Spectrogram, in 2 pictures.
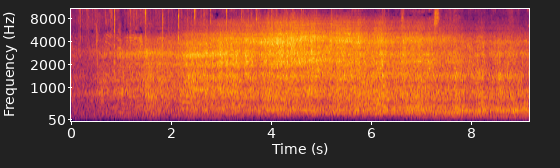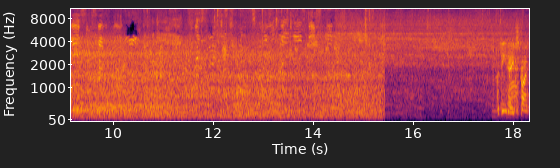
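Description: A Eurofighter Typhoon jet in a flying display at the Waddington air show roars loudly and steadily for about fifteen seconds, a broad sustained engine rumble that suddenly cuts to quieter ambience near the end.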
